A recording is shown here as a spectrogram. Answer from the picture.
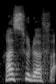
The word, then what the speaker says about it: Rasoulof: Rasoulof.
